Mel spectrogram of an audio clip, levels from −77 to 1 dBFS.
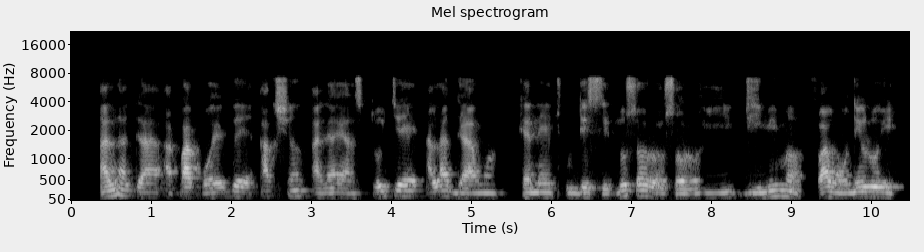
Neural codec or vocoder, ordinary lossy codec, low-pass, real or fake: codec, 24 kHz, 6 kbps, HILCodec; none; 7.2 kHz; fake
